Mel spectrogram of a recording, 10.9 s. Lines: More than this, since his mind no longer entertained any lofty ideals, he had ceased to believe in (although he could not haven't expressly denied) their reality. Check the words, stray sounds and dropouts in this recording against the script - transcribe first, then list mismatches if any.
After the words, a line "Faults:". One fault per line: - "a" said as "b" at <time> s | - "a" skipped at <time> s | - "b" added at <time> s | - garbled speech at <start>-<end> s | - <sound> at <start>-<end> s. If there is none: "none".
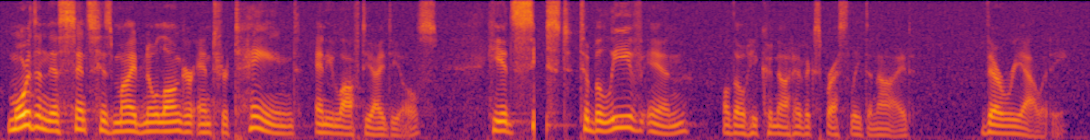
More than this, since his mind no longer entertained any lofty ideals, he had ceased to believe in (although he could not have expressly denied) their reality.
Faults:
- dropout at 5.3-5.5 s
- "haven't" said as "have" at 7.9 s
